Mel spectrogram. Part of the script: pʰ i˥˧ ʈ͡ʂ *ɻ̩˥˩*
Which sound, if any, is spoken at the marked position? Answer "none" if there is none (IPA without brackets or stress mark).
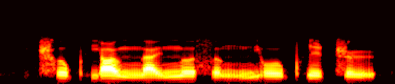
ɻ̩˥˩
